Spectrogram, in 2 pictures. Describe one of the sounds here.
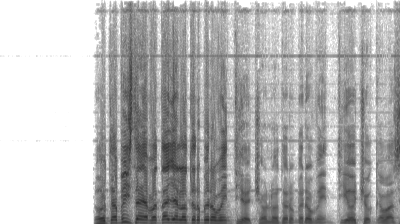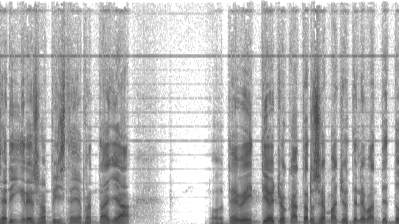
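A man speaks rapidly and with animation over a loudspeaker.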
